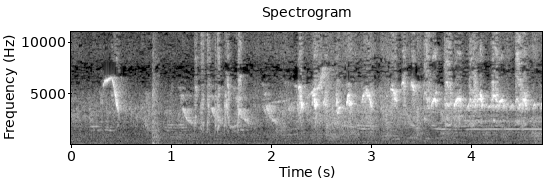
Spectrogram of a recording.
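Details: Olive-backed sunbird in energetic everyday song: a rapid jumble of high, thin chirps and quick whistled sweeps, some sliding upward, ending in a run of sharp twittering notes over a faint background hiss.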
